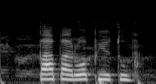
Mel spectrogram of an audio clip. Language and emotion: Russian, neutral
